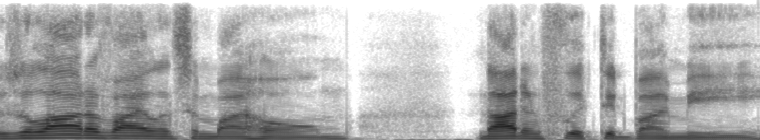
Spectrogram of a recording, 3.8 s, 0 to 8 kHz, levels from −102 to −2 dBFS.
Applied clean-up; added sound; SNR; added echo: none; none; none; none.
